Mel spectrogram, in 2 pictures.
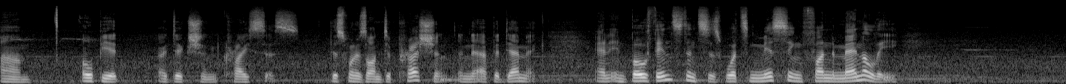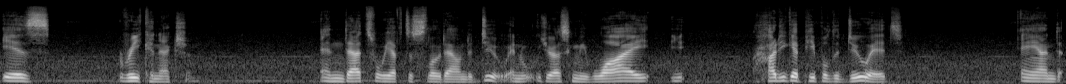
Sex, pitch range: male, 125-155 Hz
